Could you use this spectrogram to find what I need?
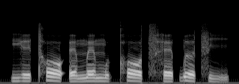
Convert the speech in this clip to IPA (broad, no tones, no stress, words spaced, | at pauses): jetʰɔʔɛ mɛmʊkʰɔt͡sʰɛ ɓət͡si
